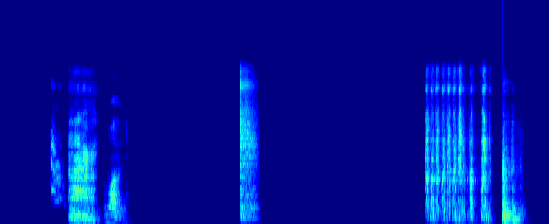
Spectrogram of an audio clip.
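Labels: First, a dog barks quietly. After that, growling can be heard. Next, someone says "One." Following that, gunfire is audible. Afterwards, the sound of a zipper is heard. After that, a cupboard opens or closes.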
